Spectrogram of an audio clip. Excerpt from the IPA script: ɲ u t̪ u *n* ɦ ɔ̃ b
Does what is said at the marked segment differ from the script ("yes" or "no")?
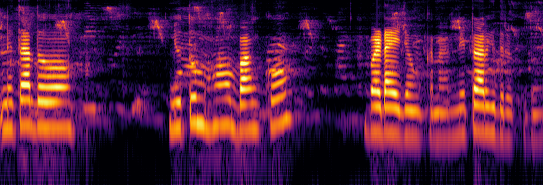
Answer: yes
